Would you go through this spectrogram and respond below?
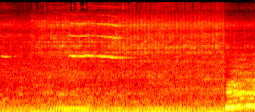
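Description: A vehicle's low engine rumble rolls close by, with faint high squeals and a sudden louder squeaking brake near the end.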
